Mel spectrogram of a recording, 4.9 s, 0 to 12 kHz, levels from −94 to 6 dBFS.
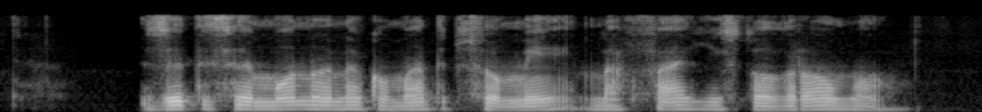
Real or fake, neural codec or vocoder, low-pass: fake; codec, 16 kHz, 8 kbps, FunCodec, trained on Chinese and English, 25 frames a second; 7.2 kHz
